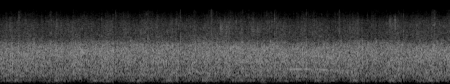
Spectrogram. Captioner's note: some Applause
